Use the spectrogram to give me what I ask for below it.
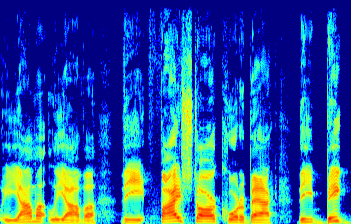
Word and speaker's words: Iamaleava: quarterback from California Nico iyama liaba pronounce that name and practice it because you're going to be hearing it and saying it a lot Nico iyama liaba the five-star quarterback the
